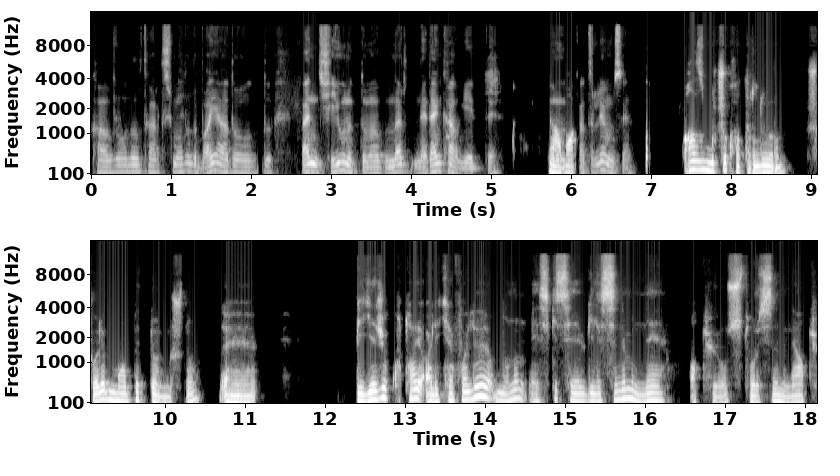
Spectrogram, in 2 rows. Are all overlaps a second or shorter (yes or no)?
yes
